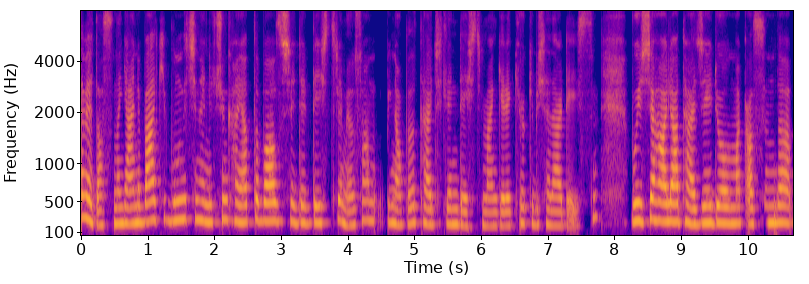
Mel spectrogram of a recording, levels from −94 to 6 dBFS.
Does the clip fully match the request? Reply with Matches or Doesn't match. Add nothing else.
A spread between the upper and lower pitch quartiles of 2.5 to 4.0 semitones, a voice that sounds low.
Doesn't match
